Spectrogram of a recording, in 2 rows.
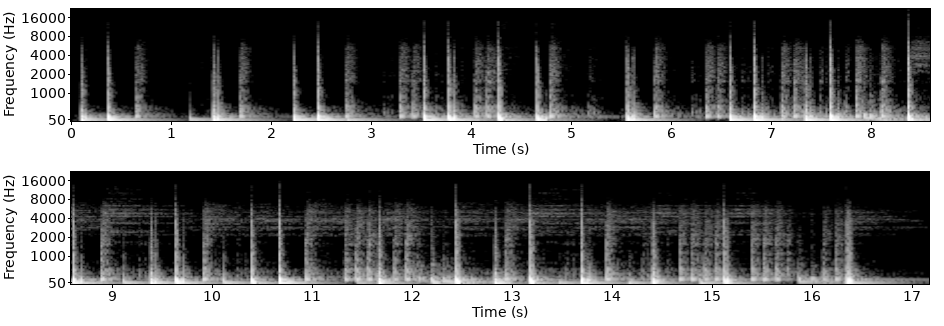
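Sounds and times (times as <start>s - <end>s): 
kick drum miked off the centre of the head with an MD421: 0.1s - 2.9s, 3.5s - 4.8s, 6.6s - 11.0s, 11.6s - 15.4s.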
